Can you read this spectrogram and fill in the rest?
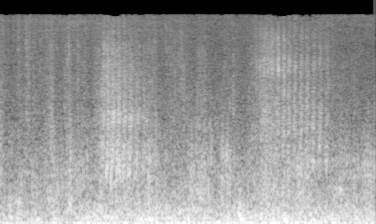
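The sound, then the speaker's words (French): A horse walks at a steady pace during a horseback ride, its hooves clip-clopping in a regular rhythm, with a soft wash of background noise and no talking. “Et donc on fait cette randonnée à cheval.”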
